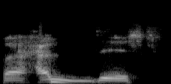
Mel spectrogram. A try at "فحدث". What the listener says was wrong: Sa. sin. Bukan sin. Sa. Si. Su. Sa. Si, su. terlalu jelas sinnya. Dia bukan sin. Dia sa. Ya, jangan terlalu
